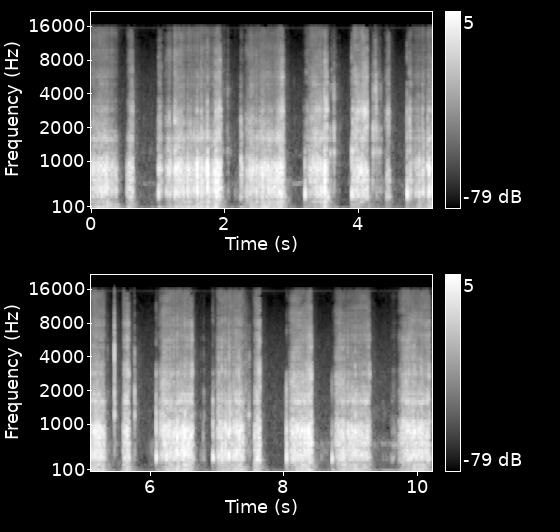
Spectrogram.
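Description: A small metal loop tool carves a solid, water-soaked grey clay slab, peeling curls of clay off its surface. It makes a steady series of soft, gritty scraping strokes centred in the midrange, each separated by a brief silence.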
